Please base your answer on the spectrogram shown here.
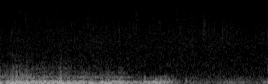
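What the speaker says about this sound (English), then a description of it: "I could probably turn the royalty-free rain sounds off" A royalty-free rain and thunder effect plays as background ambience: a dense, low rumbling wash of rain and thunder that fades out partway through.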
